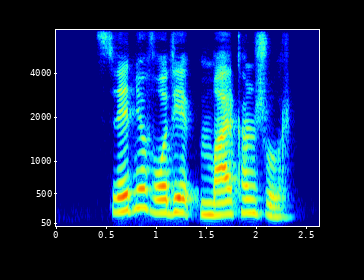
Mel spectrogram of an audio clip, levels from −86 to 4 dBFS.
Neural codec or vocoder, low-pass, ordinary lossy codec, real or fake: codec, 16 kHz, 0.8 kbps, ZipCodec; none; none; fake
